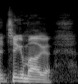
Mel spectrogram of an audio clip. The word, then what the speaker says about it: Chickamauga: Am I pronouncing that right? Uh, Chickamauga. Yeah. Chickamauga.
